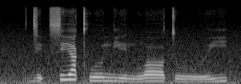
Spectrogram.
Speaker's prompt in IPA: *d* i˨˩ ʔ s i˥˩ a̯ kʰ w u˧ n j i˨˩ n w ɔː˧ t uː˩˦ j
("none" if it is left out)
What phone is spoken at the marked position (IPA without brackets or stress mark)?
d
